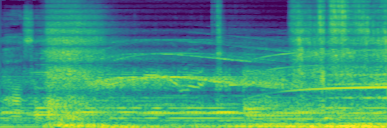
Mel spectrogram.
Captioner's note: sirens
